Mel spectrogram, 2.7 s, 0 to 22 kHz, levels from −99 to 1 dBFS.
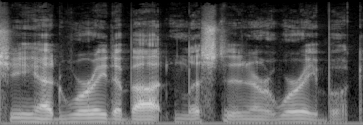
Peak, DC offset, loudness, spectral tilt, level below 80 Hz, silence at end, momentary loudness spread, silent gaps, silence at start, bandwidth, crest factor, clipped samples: -8 dBFS; under 0.1%; -25 LUFS; -2.5 dB/octave; -50 dBFS; 0 s; 9 LU; none; 0 s; 20 kHz; 20 dB; under 0.1%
